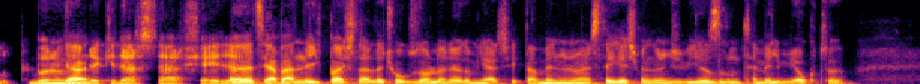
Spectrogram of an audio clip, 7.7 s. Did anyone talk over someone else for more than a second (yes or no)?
no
